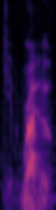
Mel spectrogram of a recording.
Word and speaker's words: Rahu: Specifically, he had said that if you guys had wished to find out more about this entity, Raoul? Rahu, yes, Rahu. R-A-H-U is how it's spelled.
